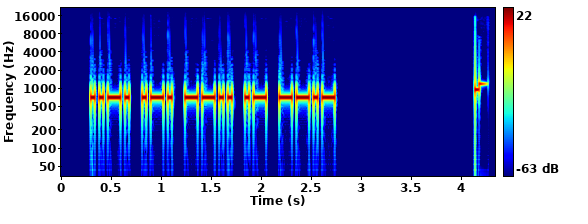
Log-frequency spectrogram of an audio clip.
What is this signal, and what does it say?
Morse code, heard as a keyed tone, about 27 wpm, 700 Hz. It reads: FRZAQ
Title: Code Groups - 5 Letters - 28wpm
